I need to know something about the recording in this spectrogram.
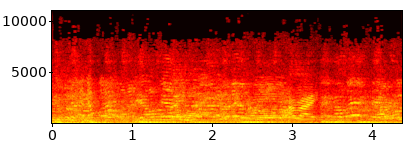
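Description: Chatter of several people's voices talking over one another, with a low steady rumble underneath.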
